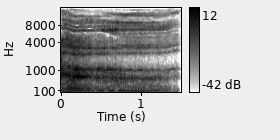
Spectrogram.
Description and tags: Tibetan Zombie Monk
Throat-singing like zombie growl
monk, moan, growl, undead, zombie, creepy, moaning, singing, throat, horror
